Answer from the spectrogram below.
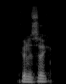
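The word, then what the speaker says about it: Kunaszyk: I thought it was interesting that, you know, De'Anthony Bell and Jordan Kunisic, right? That's how you say it, isn't it? Kunisic? – Sounds good to me.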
